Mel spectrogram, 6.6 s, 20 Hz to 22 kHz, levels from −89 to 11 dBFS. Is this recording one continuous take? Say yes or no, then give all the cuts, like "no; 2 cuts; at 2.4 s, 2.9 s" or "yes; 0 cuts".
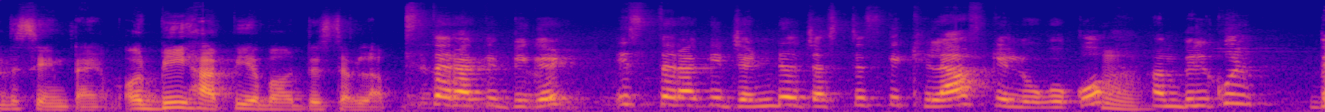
no; 1 cut; at 2.1 s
